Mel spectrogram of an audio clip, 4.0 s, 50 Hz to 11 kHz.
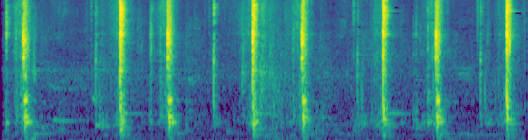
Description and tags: session 3 LBFR Mardoché & Melvin [7]
Here are the recordings after a hunting sounds made in all the school. Trying to find the source of the sound, the place where it was recorded...
rennes, labinquenais, sonicsnaps, france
